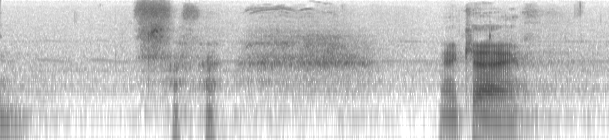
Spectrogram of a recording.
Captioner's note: chuckles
